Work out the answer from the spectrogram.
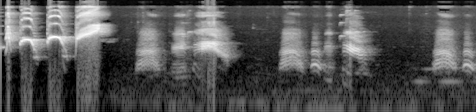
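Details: Asian pied starling song used to stimulate captive birds: a few sharp whistled notes, then lower, rasping chattering phrases broken by brief silences.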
